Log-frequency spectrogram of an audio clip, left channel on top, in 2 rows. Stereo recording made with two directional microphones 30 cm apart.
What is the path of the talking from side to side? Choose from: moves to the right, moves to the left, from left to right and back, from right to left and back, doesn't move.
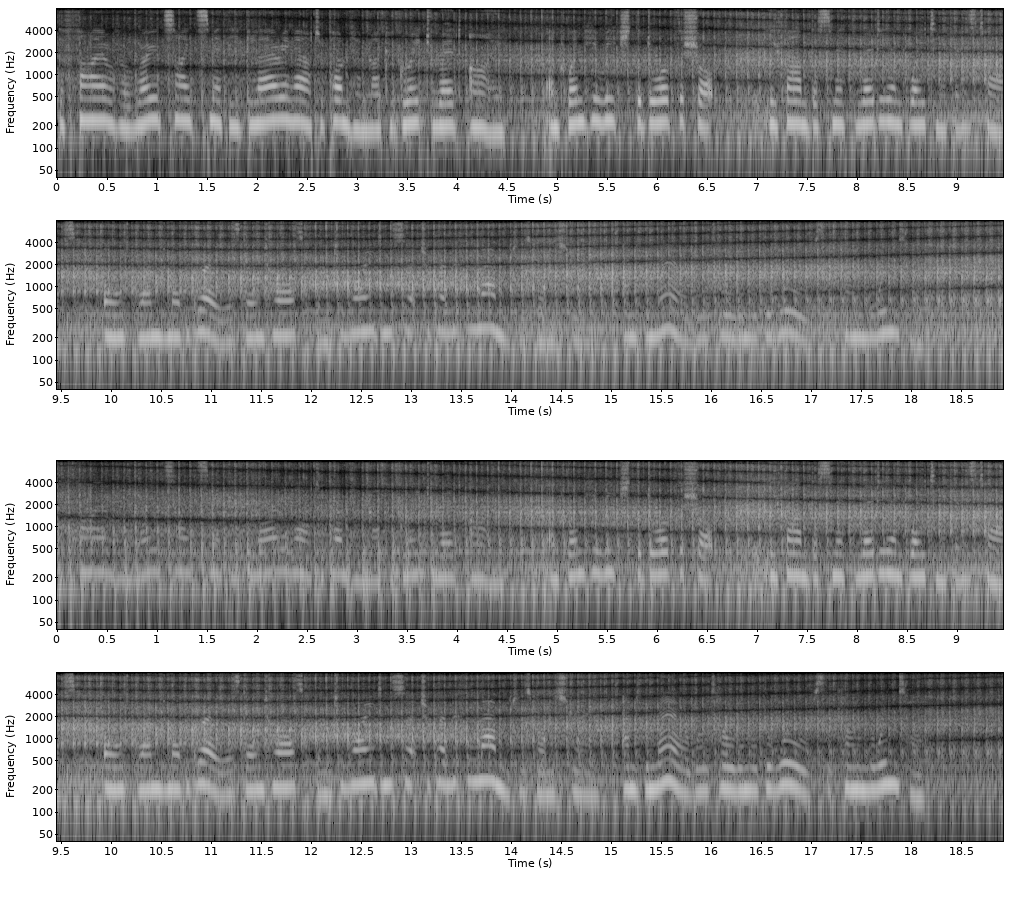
moves to the right.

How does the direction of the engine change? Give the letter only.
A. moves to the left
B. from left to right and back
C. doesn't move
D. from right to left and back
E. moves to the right
A.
